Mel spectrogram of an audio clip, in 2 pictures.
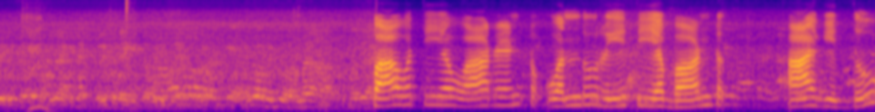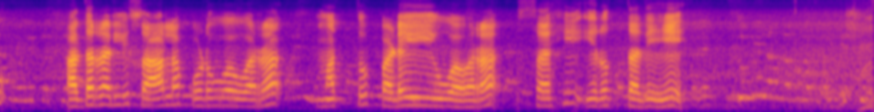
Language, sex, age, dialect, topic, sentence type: Kannada, female, 51-55, Central, banking, statement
